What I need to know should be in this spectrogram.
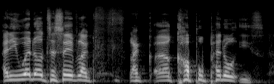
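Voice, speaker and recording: Animated young man talking football. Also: sits high, fairly quick. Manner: animated, rambling storyteller. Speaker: podcast co-host. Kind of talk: casual football chat.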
